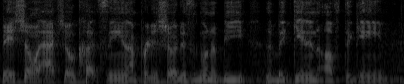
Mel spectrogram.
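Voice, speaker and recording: At a very fast pace, a man with a medium pitch speaks in an animated tone with lively intonation. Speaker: gaming podcast co-host. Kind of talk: casual chat. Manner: loud.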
